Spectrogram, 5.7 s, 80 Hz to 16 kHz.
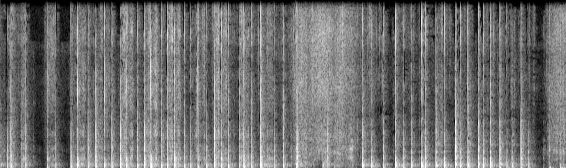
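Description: A small, hollow, brown corrugated cardboard box, held upright next to the mic, is tapped fast with the fingertips in about 39 quick, dry taps. Each tap is a short, hollow, muffled thud centred around 340 Hz that dies away almost instantly, with little high-end. There is a brief slower stretch just after the three-second mark.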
